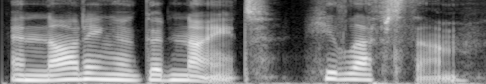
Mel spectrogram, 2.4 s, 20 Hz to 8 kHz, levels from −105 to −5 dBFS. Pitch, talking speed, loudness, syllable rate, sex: 180 Hz, 200 wpm, -17 LUFS, 4.0 syllables/s, female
